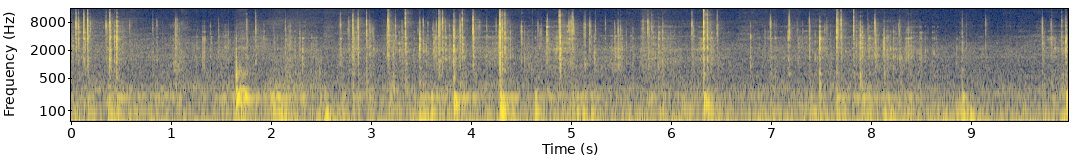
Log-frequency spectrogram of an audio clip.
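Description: Fingers and long nails push the small solid painted wooden beads of a wooden abacus along its metal rods, so the beads collide in a rapid, irregular stream of short, bright clicks. Each click dies away almost at once over a quiet, faint low background.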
